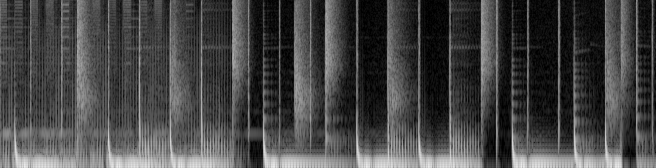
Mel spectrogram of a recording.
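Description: Electronic synthesizer jam: a drum-machine beat of sharp hits with a deep kick. It starts under a held synth tone that drops out about two seconds in, leaving a sparser, choppy pattern of hits with short silent gaps between them.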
